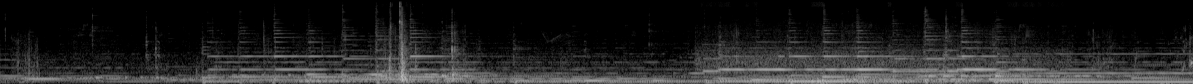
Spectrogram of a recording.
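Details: Music with sustained tones and a low steady drone plays throughout, with no animal voices heard.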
